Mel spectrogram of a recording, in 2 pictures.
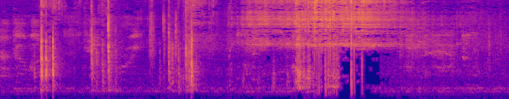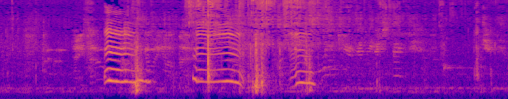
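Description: Baby making high-pitched, wavering squeals and calls in the second half, after a few sharp clicks of plastic toys and a loud breathy hissing for about two seconds.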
